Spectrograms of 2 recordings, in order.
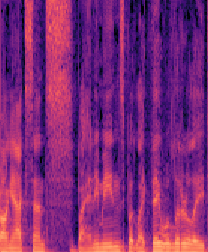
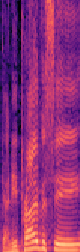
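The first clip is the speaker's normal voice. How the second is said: higher, louder mock complaint; retold exasperated plea; 7 semitones higher, 5 dB louder than usual. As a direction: act out an annoyed parent pleading. Retold plea to intruding kids.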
